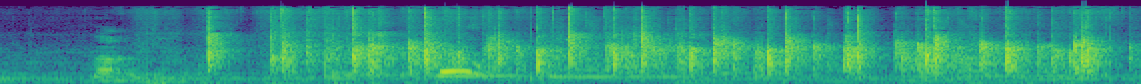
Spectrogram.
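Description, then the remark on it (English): An audience claps for Jesus in a steady, irregular patter of sharp hits that keeps going for several seconds, over a low sustained musical drone and a murmur of voices. “Clap for Jesus.”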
